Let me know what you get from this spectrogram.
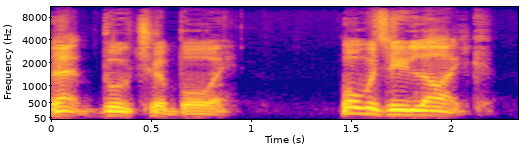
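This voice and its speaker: A man voicing a pompous, slow-witted middle-aged village policeman who blusters and is easily flustered. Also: mid-range voice, sing-song, no echo, studio quality. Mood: blustering. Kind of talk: audiobook character voice.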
